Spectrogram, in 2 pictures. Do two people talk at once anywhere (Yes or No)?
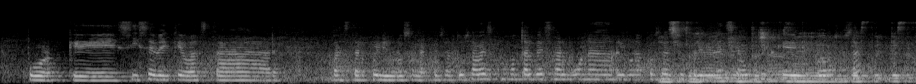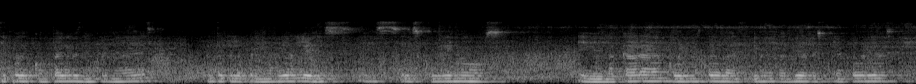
Yes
